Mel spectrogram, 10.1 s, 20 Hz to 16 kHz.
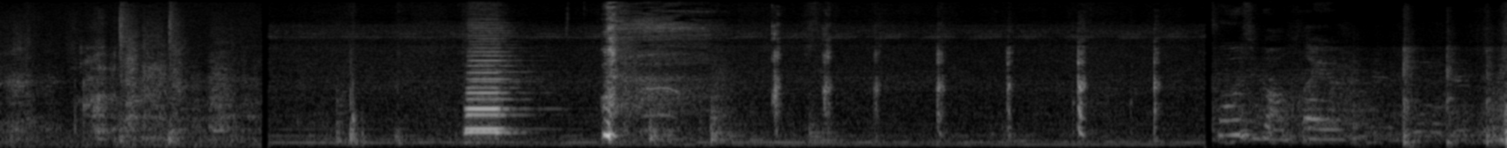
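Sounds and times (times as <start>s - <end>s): car horn toot: 3.1s - 3.8s.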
